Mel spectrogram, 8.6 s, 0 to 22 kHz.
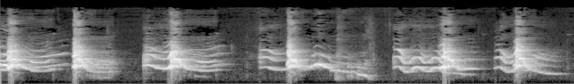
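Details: Domestic dog Teddy, annoyed with the answering machine, gives six separate howling bursts, each opening with a sharp yelp then sliding and wavering downward, spaced about every 1.3 seconds with short silences.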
